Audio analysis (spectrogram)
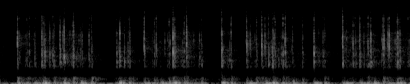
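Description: Fingertips of both hands type on a full-size black plastic HyperX Alloy Core gaming keyboard with square plastic keycaps and a foam-dampened case. The result is a steady patter of soft, muted key taps with a deep low thump beneath bright clicky edges. Brief pauses occur between bursts.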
